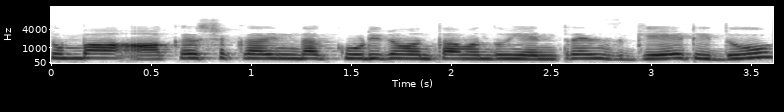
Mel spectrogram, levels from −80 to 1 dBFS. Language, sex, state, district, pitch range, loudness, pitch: Kannada, female, Karnataka, Mysore, 220-245 Hz, -14 LUFS, 230 Hz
